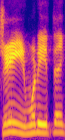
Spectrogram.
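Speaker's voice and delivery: mock forced, reluctant tone, sounding under duress. Mocking a sportscaster who asks Gene for his view: imitating Tony, sounding forced. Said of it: "Like he's being forced".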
